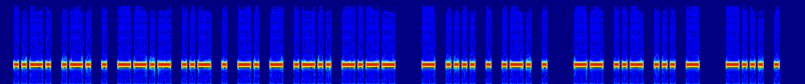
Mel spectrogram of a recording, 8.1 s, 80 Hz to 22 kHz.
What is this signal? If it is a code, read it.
Morse code, heard as a keyed tone, about 30 wpm, 1000 Hz. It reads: FREQUENTLY THERE MUST BE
